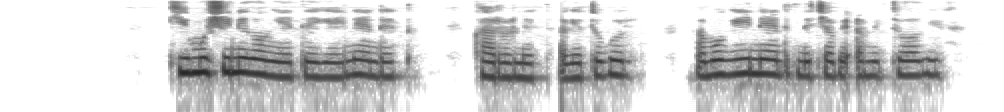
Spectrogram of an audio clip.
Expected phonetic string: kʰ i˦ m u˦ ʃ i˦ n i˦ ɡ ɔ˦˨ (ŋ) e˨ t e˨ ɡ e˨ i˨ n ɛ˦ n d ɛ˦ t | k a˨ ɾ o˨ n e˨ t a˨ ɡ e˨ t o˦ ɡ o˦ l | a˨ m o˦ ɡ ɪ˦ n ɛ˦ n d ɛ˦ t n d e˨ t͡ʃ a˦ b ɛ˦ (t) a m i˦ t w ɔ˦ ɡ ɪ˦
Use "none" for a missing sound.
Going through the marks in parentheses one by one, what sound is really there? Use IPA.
ŋ, ʔ

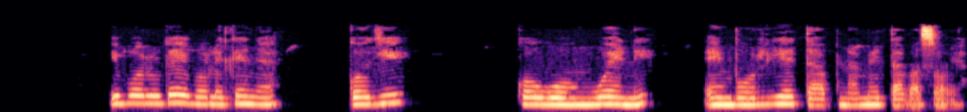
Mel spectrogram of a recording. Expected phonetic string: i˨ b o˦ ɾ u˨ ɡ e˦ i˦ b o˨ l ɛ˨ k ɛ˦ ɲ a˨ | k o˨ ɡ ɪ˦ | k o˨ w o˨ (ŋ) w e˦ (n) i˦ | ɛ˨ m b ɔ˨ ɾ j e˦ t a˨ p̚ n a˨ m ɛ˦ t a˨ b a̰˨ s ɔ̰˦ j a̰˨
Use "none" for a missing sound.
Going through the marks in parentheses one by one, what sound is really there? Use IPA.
ŋ, n

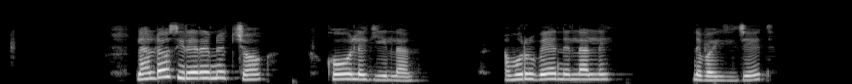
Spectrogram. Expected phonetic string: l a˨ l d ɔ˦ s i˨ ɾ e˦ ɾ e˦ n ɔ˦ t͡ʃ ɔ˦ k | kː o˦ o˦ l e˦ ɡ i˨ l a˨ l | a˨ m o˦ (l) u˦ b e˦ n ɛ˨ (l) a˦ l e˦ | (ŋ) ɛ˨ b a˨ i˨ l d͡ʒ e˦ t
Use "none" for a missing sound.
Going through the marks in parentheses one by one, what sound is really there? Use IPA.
ɾ, l, n

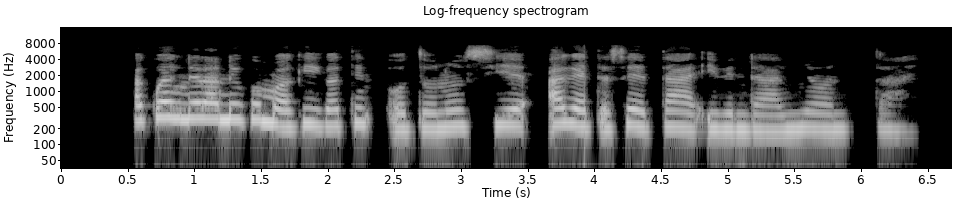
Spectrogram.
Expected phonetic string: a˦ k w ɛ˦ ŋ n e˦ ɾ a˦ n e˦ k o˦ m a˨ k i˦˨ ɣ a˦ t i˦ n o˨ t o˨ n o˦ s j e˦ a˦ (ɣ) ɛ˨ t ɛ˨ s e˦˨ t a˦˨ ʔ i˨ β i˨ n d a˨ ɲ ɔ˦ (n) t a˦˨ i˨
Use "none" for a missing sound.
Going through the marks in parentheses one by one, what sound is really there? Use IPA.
ɣ, n

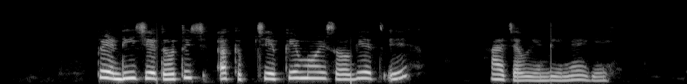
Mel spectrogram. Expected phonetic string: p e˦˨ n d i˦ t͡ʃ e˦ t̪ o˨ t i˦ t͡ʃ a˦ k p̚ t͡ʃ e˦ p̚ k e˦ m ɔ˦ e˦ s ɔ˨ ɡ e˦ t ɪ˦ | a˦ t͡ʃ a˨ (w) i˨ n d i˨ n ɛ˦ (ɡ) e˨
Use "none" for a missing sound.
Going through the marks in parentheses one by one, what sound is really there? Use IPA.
w, ɡ

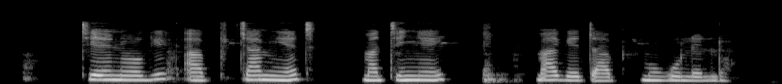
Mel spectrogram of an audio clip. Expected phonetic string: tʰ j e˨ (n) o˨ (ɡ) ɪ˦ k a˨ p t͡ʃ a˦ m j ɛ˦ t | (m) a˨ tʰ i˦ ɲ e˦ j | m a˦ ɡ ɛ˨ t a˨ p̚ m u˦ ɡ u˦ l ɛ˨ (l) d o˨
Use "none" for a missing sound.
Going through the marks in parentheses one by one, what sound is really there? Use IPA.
n, ɡ, m, l

